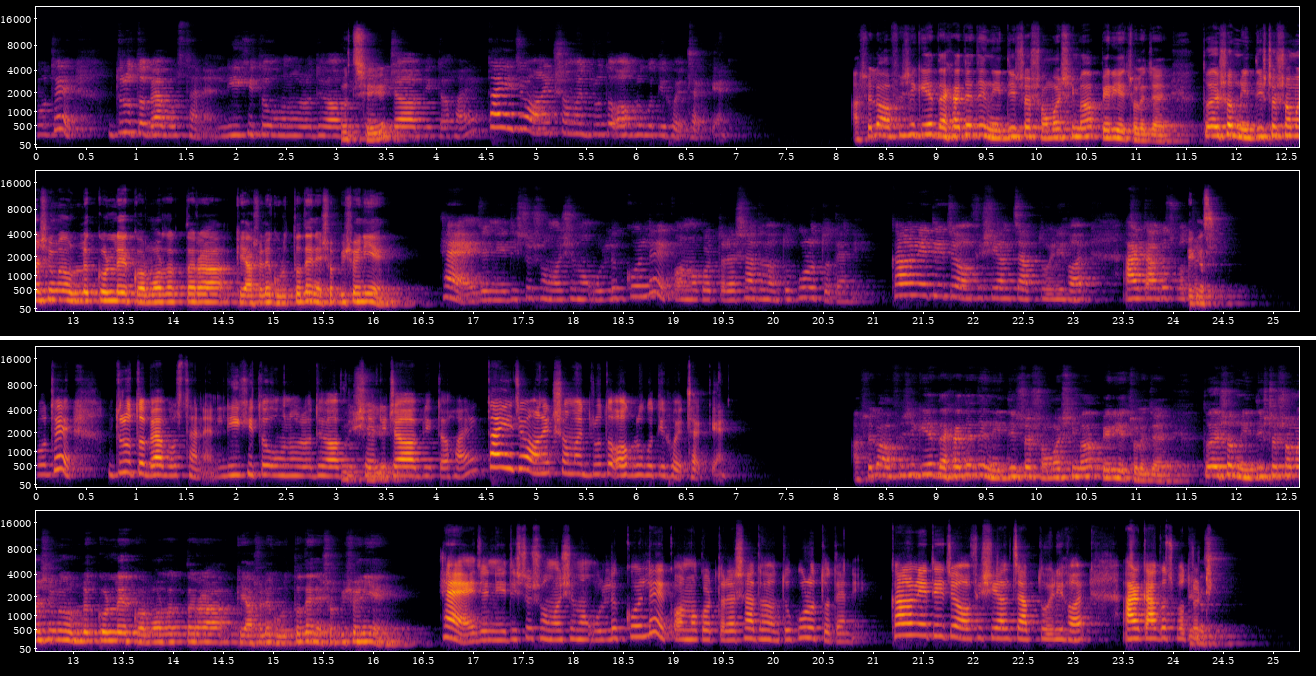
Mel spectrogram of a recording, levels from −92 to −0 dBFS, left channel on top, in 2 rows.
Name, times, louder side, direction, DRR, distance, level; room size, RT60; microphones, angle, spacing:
voice 1, 0.0-6.9 16.7-20.8 21.2-24.3, right 8 dB, 85° right, 14 dB, 0.3 m, -30 dB
voice 2, 3.0-3.5 8.2-16.2 24.2-24.4, left 4 dB, 75° left, 8 dB, 0.4 m, -28 dB
4.1 x 3.4 x 3.5 m, 0.71 s
head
